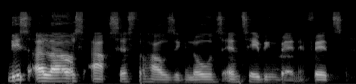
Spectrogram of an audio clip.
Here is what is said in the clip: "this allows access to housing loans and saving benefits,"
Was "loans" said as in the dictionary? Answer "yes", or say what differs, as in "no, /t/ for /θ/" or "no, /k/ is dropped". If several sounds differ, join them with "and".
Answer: no, /s/ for /z/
